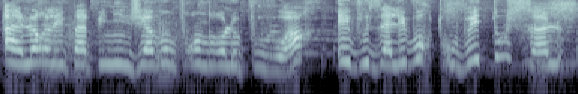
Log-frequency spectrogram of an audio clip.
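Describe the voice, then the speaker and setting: Little boy superhero, kids' cartoon female actor; extremely high pitch, earnest, eager and good-hearted. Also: brisk, loud music behind the voice. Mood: earnest, firm. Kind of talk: dubbed children's cartoon acting.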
